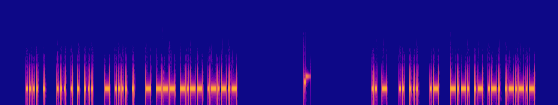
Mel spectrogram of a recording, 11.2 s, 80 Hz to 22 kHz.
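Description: Rapid Morse code beeps at 35 words per minute on a single steady mid-pitched tone, keyed in quick dots and dashes, with two long bursts separated by a pause broken only by a faint click.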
